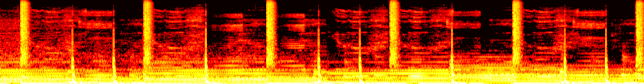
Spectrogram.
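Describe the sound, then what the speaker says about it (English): A punchy UK garage beat loops with booming kicks in a skipping, syncopated two-step pattern and sharp claps snapping at regular intervals, loud and upfront, with no snare. "So our kick and clap patterns sound like this."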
